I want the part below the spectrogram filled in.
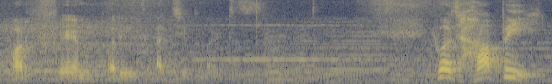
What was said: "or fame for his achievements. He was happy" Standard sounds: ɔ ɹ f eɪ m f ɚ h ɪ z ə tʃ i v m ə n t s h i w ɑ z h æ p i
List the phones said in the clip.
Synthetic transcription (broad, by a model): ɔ ɹ f eɪ m p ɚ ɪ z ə tʃ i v m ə n t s h i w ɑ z h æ p i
